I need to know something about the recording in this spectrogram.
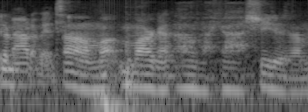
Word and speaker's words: Margot: Margot. Her name is Margot. Margot? That's how you pronounce it. G-O-T at the end.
